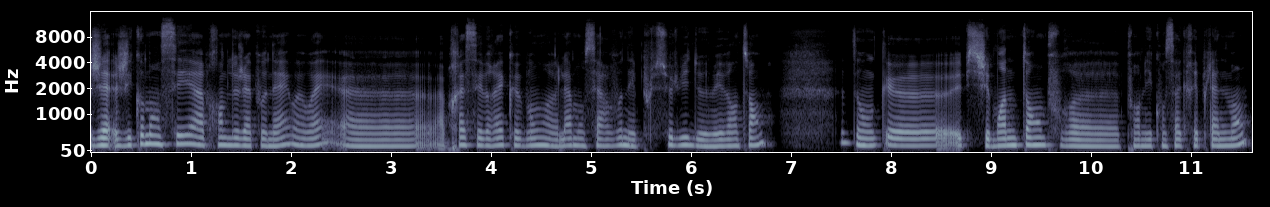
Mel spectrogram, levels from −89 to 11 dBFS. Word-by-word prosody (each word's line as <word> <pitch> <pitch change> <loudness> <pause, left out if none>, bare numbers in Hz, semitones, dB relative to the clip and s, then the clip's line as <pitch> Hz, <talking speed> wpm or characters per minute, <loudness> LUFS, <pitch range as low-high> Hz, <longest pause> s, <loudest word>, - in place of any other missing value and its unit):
J'ai 190 0 +5
j'ai 175 +2 +1
commencé 225 +1 +2
à 210 - +3
apprendre 195 0 0
le 190 - +2
japonais, 180 +2 0
ouais, 200 -3 -1
ouais, 210 +9 -2
heu, 165 -2 -1
après 200 - -1
c'est 195 -1 -1
vrai 180 +2 -1
que 195 - -5
bon, 185 +2 0
heu, 170 -2 -2
là 180 +2 -1
mon 180 -1 -2
cerveau 175 +2 -3
n'est 180 -3 +1
plus 165 - -13
celui 195 -1 0
de 170 -3 0
mes 160 +1 +1
20 175 +1 -1
ans. 220 +5 -1 0.8
Donc 185 -2 0
heu, 180 -1 +2
et - - +1
puis 185 - -2
j'ai 175 - +4
moins 180 +2 +3
de 190 - +4
temps 195 0 +3
pour, 180 -3 -5
heu, 160 -1 0
pour 170 - -4
m'y 170 0 -1
consacrer 170 0 -3
pleinement. 175 +8 0
180 Hz, 205 wpm, -33 LUFS, 170-195 Hz, 0.8 s, J'ai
